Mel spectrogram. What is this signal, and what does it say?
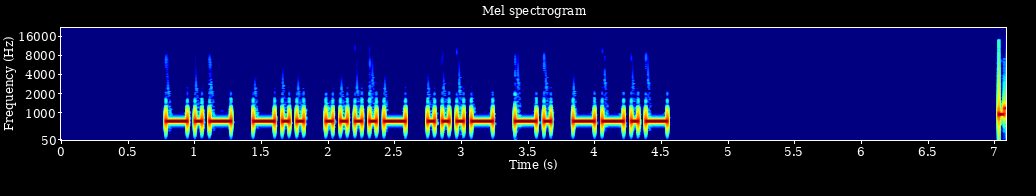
Morse code, heard as a keyed tone, about 22 wpm, 700 Hz. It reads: KD4VNQ
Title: USA Call Signs - 6 Characters - 22wpm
